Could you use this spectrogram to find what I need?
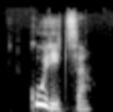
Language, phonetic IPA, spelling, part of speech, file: Russian, [ˈkurʲɪt͡sə], курица, noun, Ru-курица.ogg
- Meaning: 1. chicken (a bird of species Gallus gallus) 2. hen (female chicken) 3. chicken (flesh of a chicken used as food)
